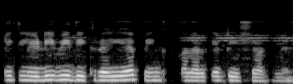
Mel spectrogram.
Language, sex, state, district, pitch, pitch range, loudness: Hindi, female, Maharashtra, Mumbai Suburban, 190 Hz, 180-200 Hz, -15 LUFS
